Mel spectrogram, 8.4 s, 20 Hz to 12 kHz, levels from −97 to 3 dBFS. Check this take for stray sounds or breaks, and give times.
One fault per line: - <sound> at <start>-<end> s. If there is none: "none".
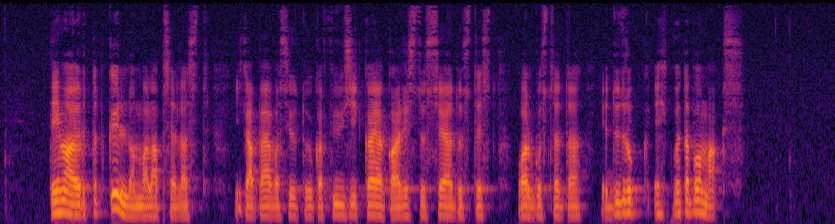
none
